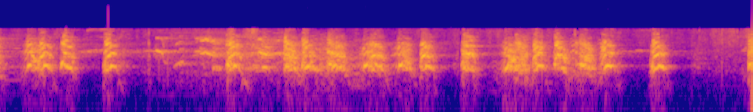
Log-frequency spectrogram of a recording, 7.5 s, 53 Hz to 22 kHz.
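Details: Catahoula and Black Mouth Cur pups, 11 to 16 weeks old, baying a pig at Golden Creek Catahoulas Kennel; sharp separate barks and yelps mixed with whining tones, more spaced out, ending in a quiet gap.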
